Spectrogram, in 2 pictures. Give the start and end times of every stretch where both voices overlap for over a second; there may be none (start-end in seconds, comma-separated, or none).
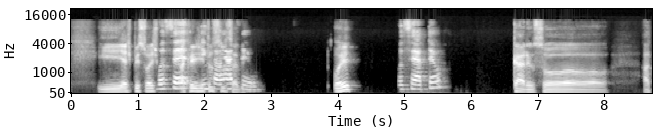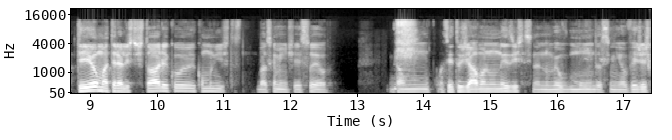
1.3-2.7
